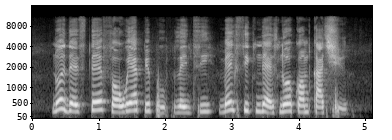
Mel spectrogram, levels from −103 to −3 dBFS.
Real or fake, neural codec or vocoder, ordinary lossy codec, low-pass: fake; vocoder, 24 kHz, 100 mel bands, Vocos; none; 10.8 kHz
